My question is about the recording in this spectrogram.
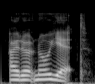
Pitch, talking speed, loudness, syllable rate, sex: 210 Hz, 255 wpm, -16 LUFS, 5.2 syllables/s, female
